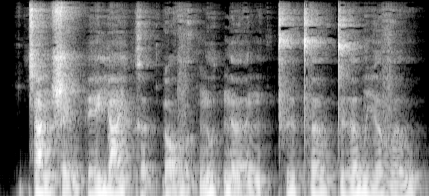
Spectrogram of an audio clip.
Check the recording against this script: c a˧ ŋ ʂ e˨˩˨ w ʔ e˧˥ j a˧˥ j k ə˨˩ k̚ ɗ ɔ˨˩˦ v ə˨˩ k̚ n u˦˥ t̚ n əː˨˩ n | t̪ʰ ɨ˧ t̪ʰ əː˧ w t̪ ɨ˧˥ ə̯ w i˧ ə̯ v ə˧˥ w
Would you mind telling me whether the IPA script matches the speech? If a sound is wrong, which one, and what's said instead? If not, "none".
none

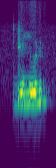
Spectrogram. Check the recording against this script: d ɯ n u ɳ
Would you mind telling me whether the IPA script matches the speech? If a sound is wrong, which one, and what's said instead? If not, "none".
none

